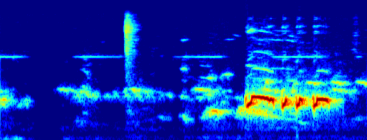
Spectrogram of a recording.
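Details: Zebra dove (perkutut) at night, quiet faint coos building into a loud rolling, quickly pulsed coo phrase near the end.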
